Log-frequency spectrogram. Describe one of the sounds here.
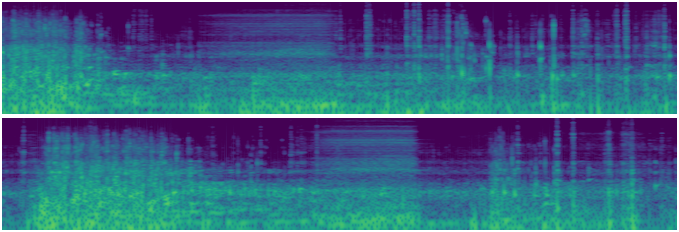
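Gloved hands rub and scrape against a wooden shaft underwater.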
